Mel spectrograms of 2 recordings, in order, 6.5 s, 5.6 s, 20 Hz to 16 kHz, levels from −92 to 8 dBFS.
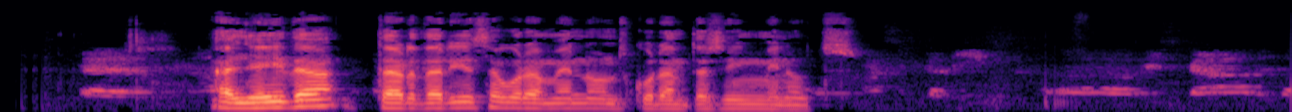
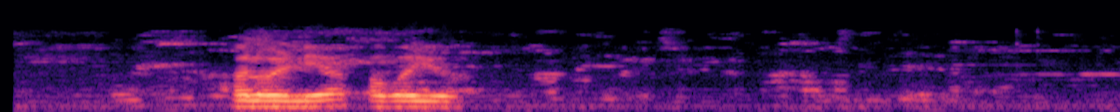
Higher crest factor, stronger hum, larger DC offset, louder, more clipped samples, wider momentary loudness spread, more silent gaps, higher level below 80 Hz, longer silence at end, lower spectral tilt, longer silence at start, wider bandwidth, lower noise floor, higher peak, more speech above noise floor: about the same, 22 dB vs 18 dB; neither; neither; second, -21 LUFS vs -15 LUFS; neither; second, 25 LU vs 28 LU; neither; second, -68 dBFS vs -58 dBFS; second, 0 s vs 0.95 s; second, -5 dB/octave vs -8 dB/octave; second, 0.4 s vs 0.6 s; first, 10 kHz vs 6.4 kHz; about the same, -56 dBFS vs -54 dBFS; about the same, -2 dBFS vs -2 dBFS; about the same, 36 dB vs 38 dB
